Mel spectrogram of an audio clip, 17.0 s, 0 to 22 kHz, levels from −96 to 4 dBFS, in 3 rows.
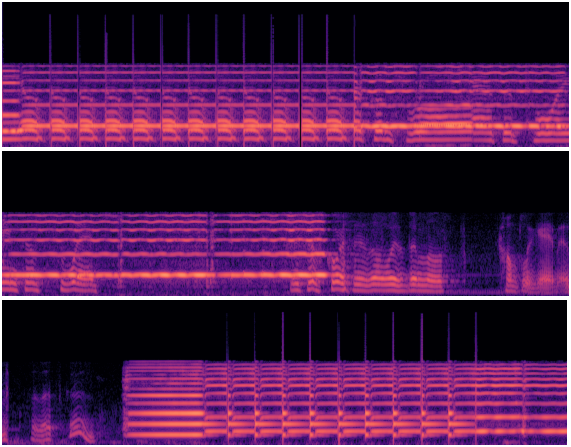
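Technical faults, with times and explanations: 0.48 to 3.52 s and 13.58 to 16.07 s, CD stuck on one turn: the same 0.28 s slice of sound repeats 11 times in the first run and 9 times in the second. Each repeat ends with a short mute where playback jumps back one track, as if a scratch were catching the laser on every rotation. The result is a fast, perfectly even stutter. On the waveform, identical blocks tile end to end with thin dropouts between them. On the spectrogram, the same pattern stamps out repeatedly, below the 4 kHz ceiling that the call path leaves on everything.
5.23 to 5.29 s, short concealed packet loss: about 20 ms of audio failed to arrive in time, and roughly 7 ms of real signal is gone altogether. The receiver bridged the gap with about 30 ms of synthesized continuation built from the preceding sound, then blended back into the real audio. It is heard as a brief smear or wobble. 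On the spectrogram, the last harmonics or noise texture stretch flatly across the gap. The waveform shows a smoothed, oddly regular patch where the fine detail drops out.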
